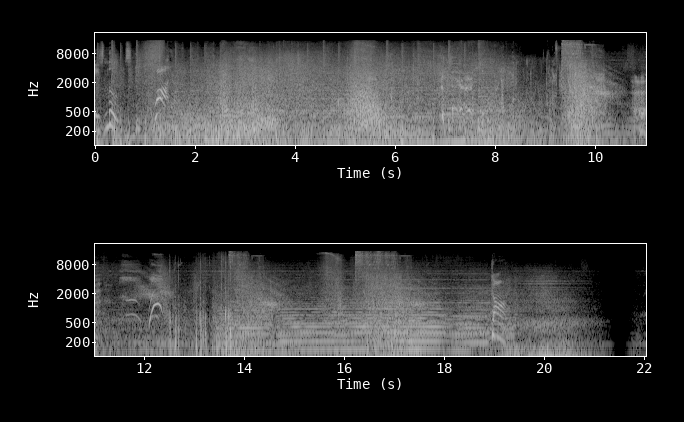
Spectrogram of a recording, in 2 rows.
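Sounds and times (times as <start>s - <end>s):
dramatic background music: 0.0s - 20.6s
loud rushing crashes: 1.0s - 6.2s.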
